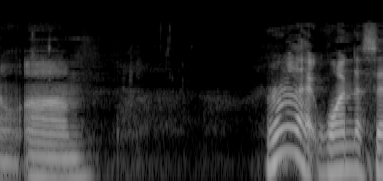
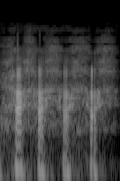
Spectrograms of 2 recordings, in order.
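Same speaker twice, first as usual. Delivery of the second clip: soft, voiceless spaced-out laugh; mock self-satisfied chuckle on bare breath; imitated laugh; 5 dB quieter than usual. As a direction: laugh like the king of jokes, quietly. Imitating himself as joke king.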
